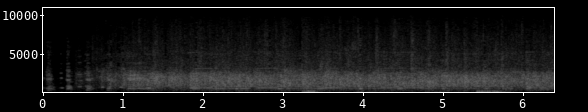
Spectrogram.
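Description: Applause: a few scattered claps at first, then dense, steady crowd clapping from about a second in, with faint music beneath.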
